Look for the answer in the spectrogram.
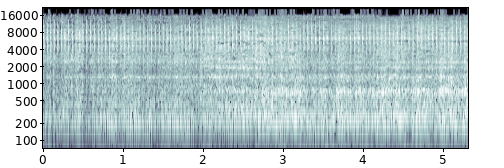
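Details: Izh Jupiter 5 two-stroke motorcycle just after starting: busy, uneven rattle and knocking over the exhaust buzz; suspected internal engine knock, not confirmed.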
